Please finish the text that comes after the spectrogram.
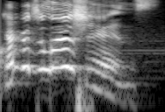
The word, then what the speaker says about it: congratulations: Toujours mettez S. Always add the word. Always add the letter S. Toujours mettez, ajoutez, lettre S là.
